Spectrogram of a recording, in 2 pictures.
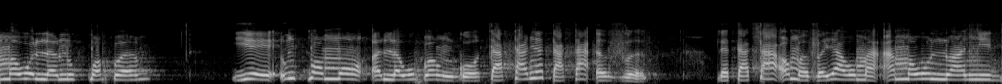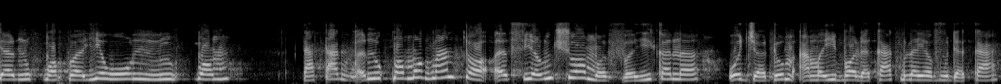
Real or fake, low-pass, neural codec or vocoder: fake; 7.2 kHz; codec, 16 kHz, 8 kbps, FunCodec, trained on Chinese and English, 25 frames a second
